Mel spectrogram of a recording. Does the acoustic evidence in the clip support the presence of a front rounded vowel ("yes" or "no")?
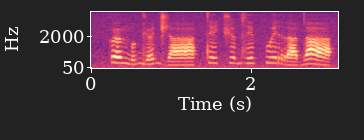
yes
